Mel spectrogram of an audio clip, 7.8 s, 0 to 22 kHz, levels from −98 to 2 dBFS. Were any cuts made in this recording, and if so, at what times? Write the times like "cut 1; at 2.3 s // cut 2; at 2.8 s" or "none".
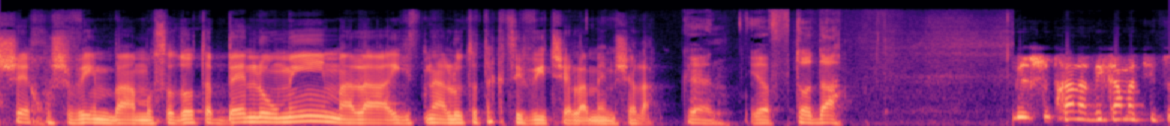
cut 1; at 5.3 s // cut 2; at 6.8 s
